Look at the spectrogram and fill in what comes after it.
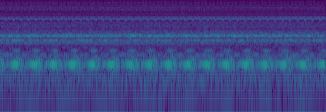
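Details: Electric drive motor (Solectria encoder board) spinning in gear on light throttle after encoder adjustment by ear: clean, steady whine with gentle even pulse, no roughness or buzz; normal.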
